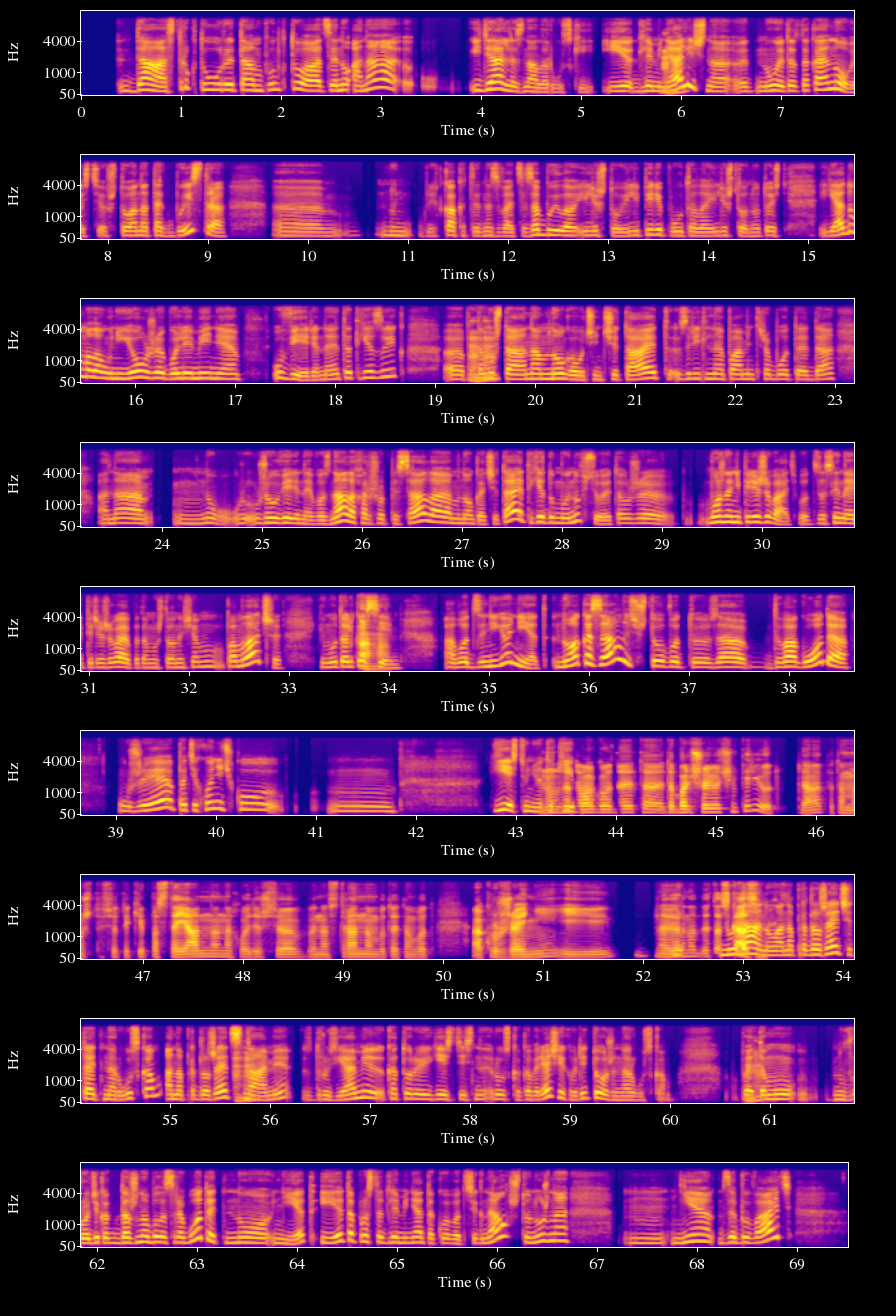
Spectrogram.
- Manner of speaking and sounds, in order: tapping
- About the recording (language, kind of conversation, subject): Russian, podcast, Как ты относишься к смешению языков в семье?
